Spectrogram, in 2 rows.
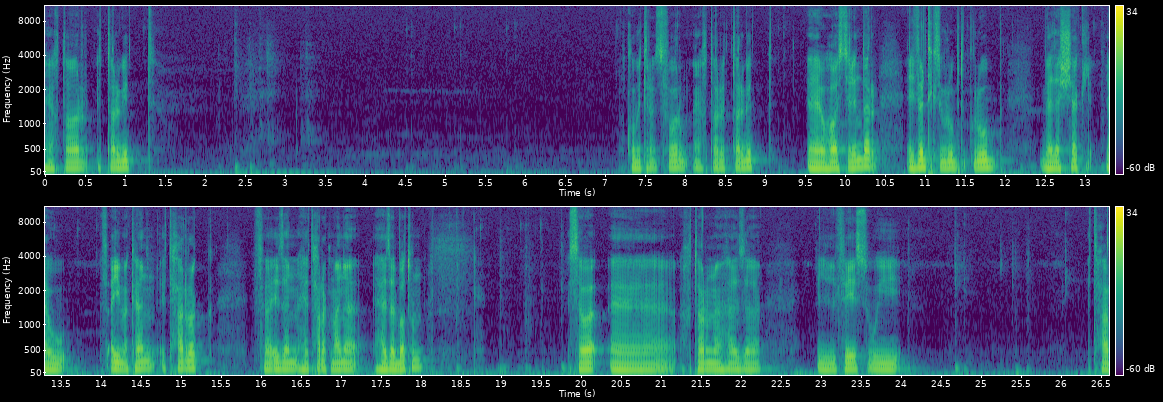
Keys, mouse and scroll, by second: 1.2 click, 4.5 click, 5.1 click, 9.1 click, 10.8 click, 12.2 middle click, 12.9 shift+middle click, 13.3 click, 13.7 middle click, 14.5 g, 17.3-18.0 scroll up 3, 18.1 middle click, 18.7 click, 19.0 shift+middle click, 19.3 click, 19.7 Tab, 22.0 ctrl+KP_Add, 23.9 s, 25.4 g.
